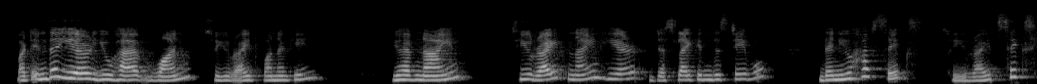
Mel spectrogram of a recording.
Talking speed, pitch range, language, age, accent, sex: 190 wpm, 210-295 Hz, Hindi, 50-69, native, female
